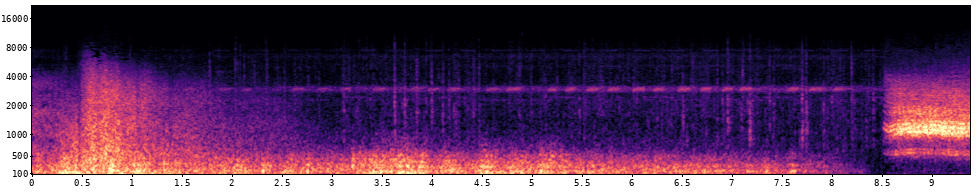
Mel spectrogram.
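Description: A campfire crackles.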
